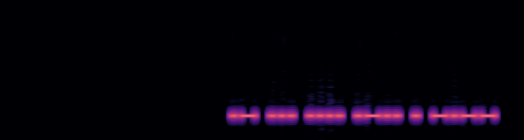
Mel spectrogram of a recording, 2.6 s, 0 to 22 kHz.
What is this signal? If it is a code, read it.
Morse code, heard as a keyed tone, about 53 wpm, 700 Hz. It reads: ASHLEY
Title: USA Common Names - 50wpm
